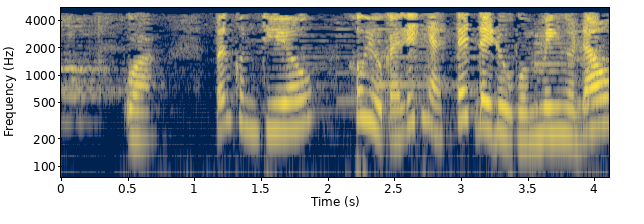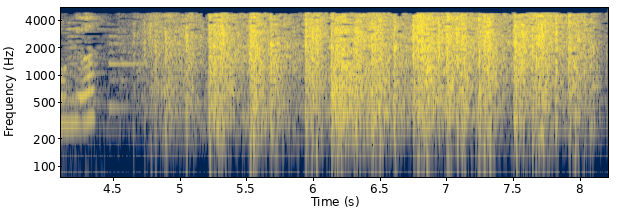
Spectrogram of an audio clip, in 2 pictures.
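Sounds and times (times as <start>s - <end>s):
speech: 0.5s - 4.5s
firecrackers exploding: 4.5s - 8.1s.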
